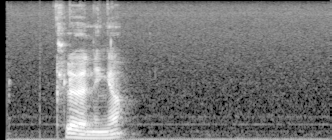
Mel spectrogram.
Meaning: definite feminine singular of kløning
- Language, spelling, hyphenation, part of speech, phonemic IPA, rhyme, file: Norwegian Bokmål, kløninga, kløn‧ing‧a, noun, /ˈkløːnɪŋa/, -ɪŋa, Nb-kløninga.ogg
